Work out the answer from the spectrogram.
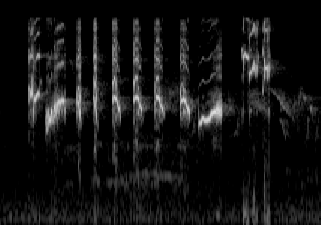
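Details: Orange-headed thrush singing vigorously ('gacor'), a long-running performance: a rapid series of bright, slurred whistled and chattering notes about every quarter second, closing with a brief higher twittering phrase.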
